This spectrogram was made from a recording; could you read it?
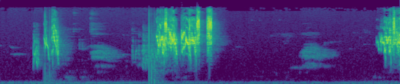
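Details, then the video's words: Small parrot giving short clusters of sharp, high chirps separated by pauses, with a few softer buzzy notes between the bursts and a faint low hum beneath. "Buetifull small parrot🦜chirping sound"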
